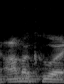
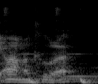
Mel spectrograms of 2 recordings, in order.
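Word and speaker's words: Aumakua: And Amaukua, if I'm pronouncing it properly, A-U-M-A-K-U-A, is a Hawaiian word, which is a deified ancestral guardian spirit, frequently manifesting as an animal.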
